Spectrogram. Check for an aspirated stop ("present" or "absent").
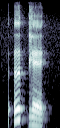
absent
